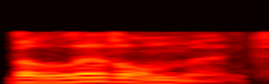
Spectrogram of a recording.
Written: belittlement

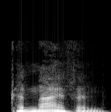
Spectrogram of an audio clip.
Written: connivent

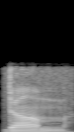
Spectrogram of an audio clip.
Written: dumb

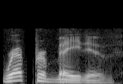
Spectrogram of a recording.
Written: reprobative

